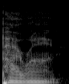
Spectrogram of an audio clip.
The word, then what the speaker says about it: Pyrrhon: I've also seen it spelled with an N at the end, Pyrrhon. He was from Elis, E-L-I-S.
